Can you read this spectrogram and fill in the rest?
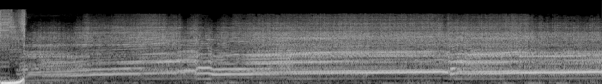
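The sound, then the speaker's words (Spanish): A steady, high-pitched whine imitating a race car engine revving, made by a boy with a soda can in a YouTube video, rising slightly in pitch with brief dips, continuous and loud for several seconds with no voices. “Es un, es un vídeo de YouTube donde un chico hace el ruido este con una lata de refresco.”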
